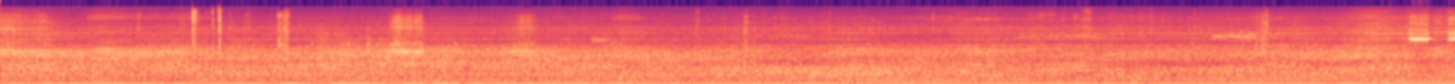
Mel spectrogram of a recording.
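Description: A motorcycle engine idles steadily under a constant wash of highway traffic noise. A few light clicks in the first few seconds come from riding gloves being handled and put on.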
